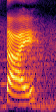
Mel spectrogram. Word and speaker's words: dai: Has a pronunciation of Thai, Thai.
